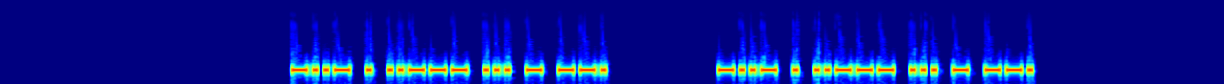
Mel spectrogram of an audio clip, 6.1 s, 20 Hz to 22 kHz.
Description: Morse code, heard as a keyed tone, about 41 wpm, 700 Hz. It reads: XE2STG XE2STG
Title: DXCC-100 Call Signs - 6 Characters - Repeated 2x - 45wpm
